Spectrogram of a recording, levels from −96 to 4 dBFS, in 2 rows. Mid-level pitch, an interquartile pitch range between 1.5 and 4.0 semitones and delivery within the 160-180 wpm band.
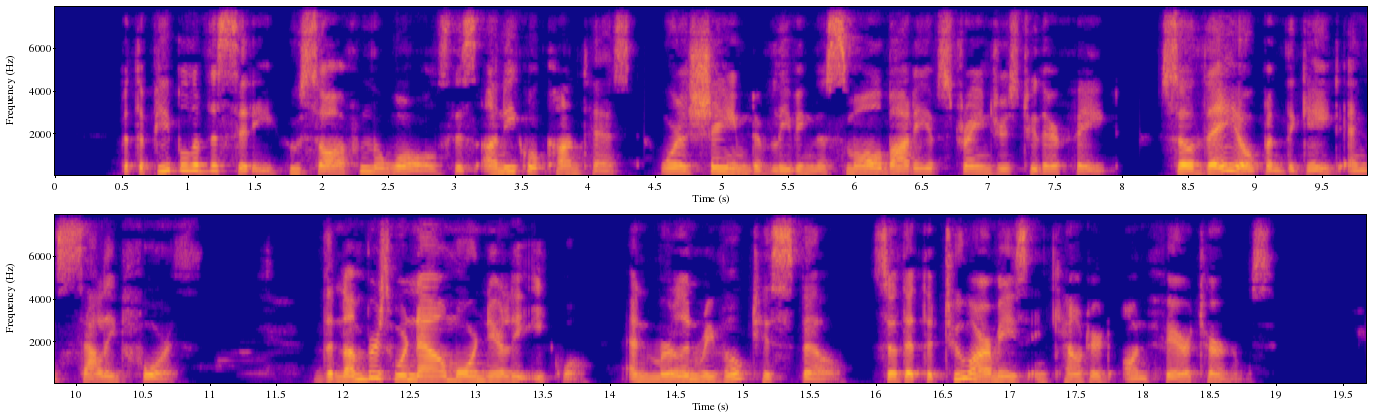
No: medium, 180 Hz; average, 4.5 semitones; average, 170 wpm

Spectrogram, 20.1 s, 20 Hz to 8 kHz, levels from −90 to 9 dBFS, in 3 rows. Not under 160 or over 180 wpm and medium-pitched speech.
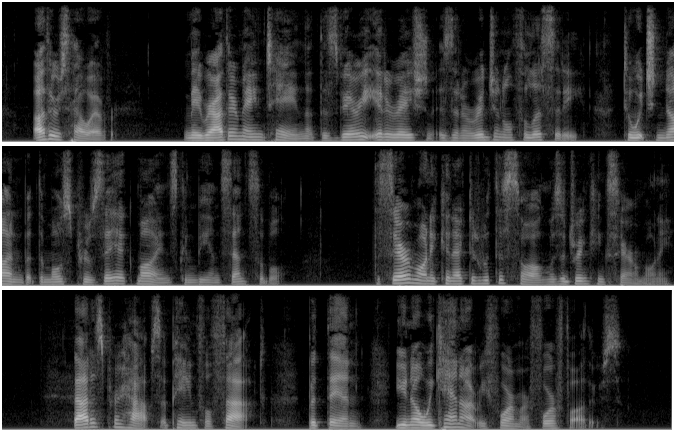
No: average, 145 wpm; medium, 150 Hz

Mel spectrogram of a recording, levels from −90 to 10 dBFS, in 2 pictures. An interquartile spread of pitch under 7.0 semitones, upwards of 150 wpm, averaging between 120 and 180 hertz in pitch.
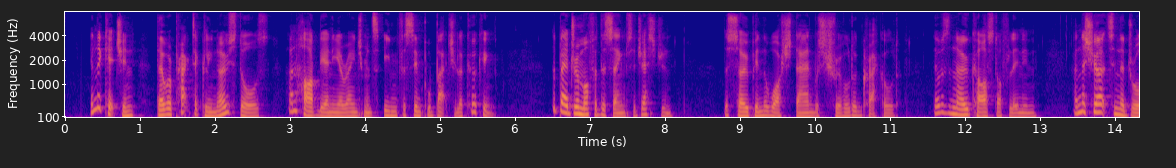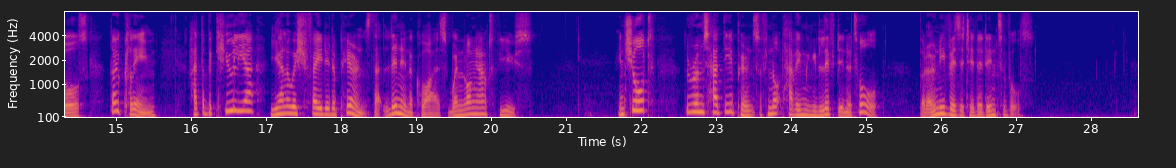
No: wide, 8.3 semitones; average, 170 wpm; low, 135 Hz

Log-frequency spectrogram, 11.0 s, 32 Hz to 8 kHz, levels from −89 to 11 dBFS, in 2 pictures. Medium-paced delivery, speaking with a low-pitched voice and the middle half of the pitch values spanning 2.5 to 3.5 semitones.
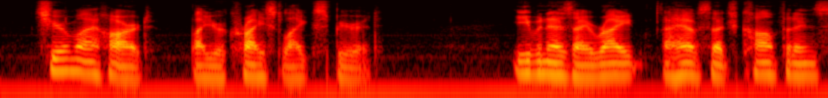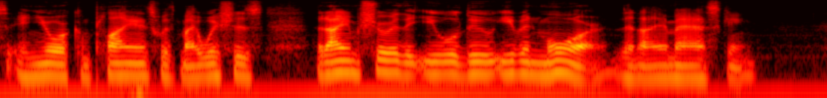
Yes: average, 195 wpm; low, 115 Hz; average, 3.2 semitones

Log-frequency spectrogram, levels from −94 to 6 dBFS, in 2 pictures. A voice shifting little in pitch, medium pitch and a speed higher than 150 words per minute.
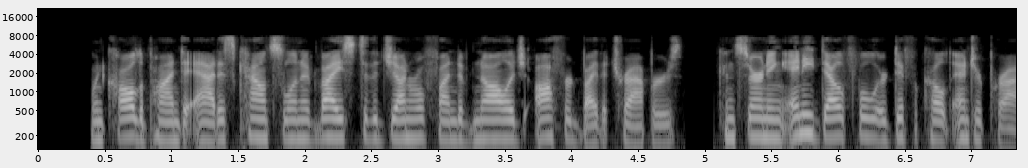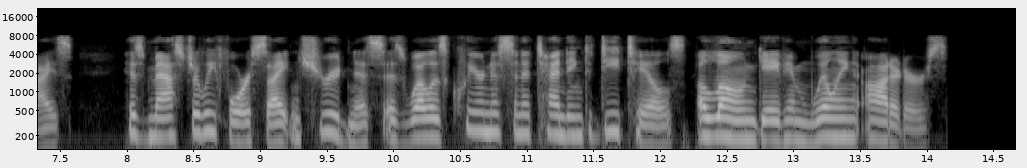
Yes: narrow, 2.3 semitones; medium, 180 Hz; average, 175 wpm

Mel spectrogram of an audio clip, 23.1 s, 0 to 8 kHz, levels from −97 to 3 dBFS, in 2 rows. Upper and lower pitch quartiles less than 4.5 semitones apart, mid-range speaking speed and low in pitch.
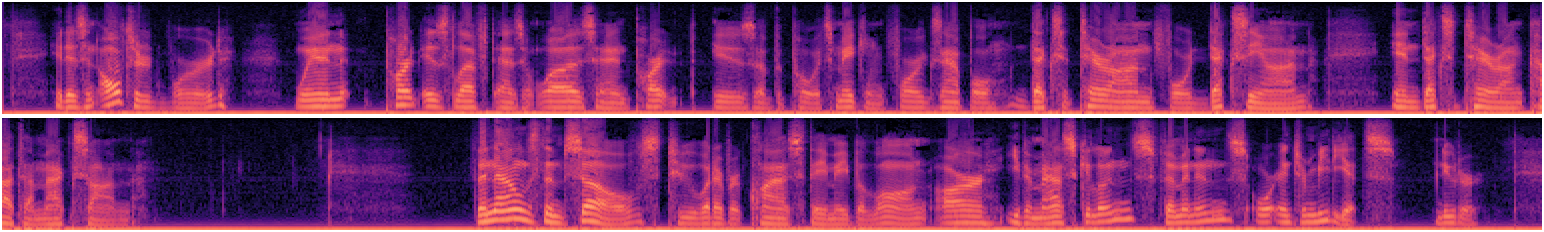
No: average, 4.0 semitones; slow, 110 wpm; low, 120 Hz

